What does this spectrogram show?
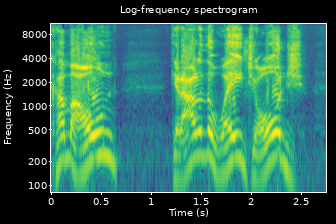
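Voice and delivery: put-on loud yell, heavy British accent. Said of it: "he's yelling at the other driver".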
